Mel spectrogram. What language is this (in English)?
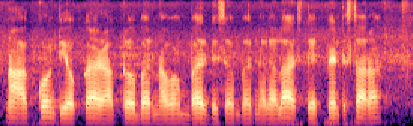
Telugu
